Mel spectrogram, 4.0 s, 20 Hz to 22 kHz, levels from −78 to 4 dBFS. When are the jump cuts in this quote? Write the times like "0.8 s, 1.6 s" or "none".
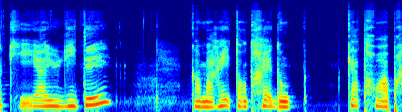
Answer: none

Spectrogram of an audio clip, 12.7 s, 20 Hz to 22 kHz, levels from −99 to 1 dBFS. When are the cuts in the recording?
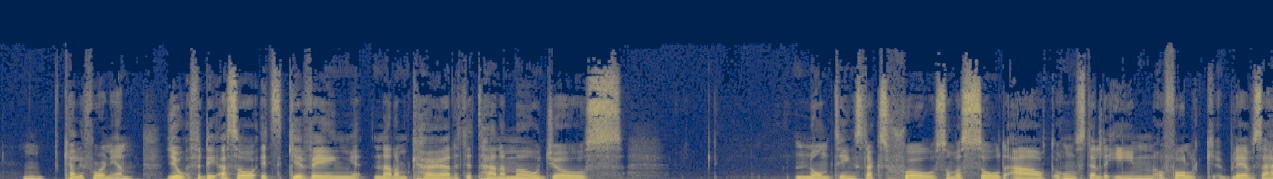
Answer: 1.8 s

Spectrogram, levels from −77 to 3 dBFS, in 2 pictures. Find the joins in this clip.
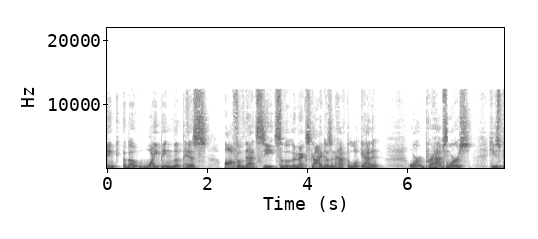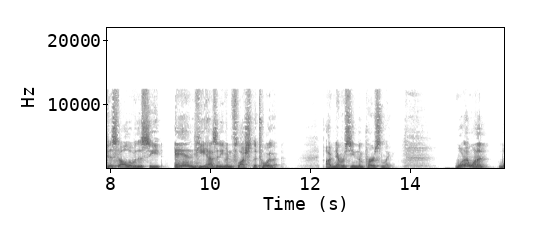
6.8 s, 9.2 s, 12.2 s

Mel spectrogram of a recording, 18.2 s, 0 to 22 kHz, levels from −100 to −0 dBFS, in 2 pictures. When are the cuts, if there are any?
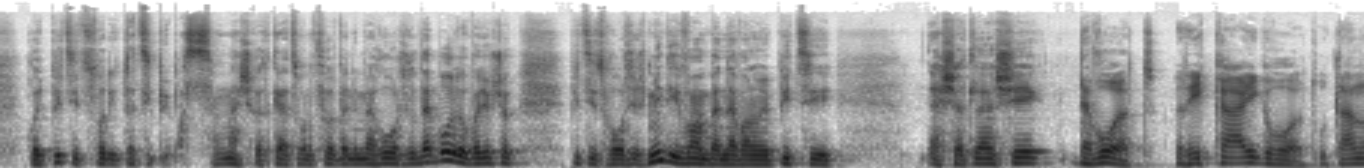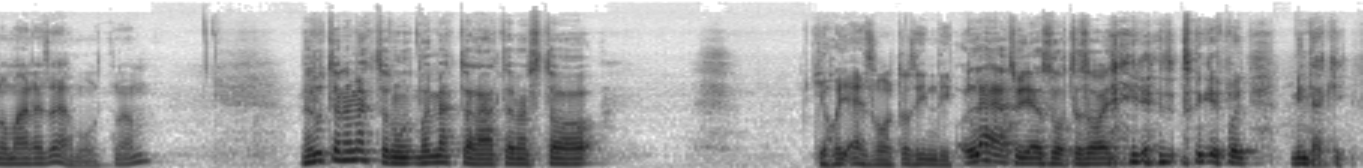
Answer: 14.4 s

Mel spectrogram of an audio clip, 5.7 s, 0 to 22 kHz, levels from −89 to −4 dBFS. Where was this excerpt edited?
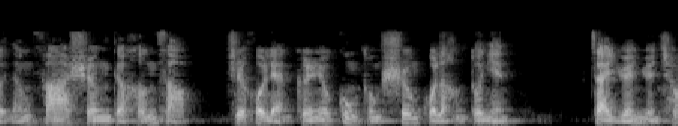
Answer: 1.8 s

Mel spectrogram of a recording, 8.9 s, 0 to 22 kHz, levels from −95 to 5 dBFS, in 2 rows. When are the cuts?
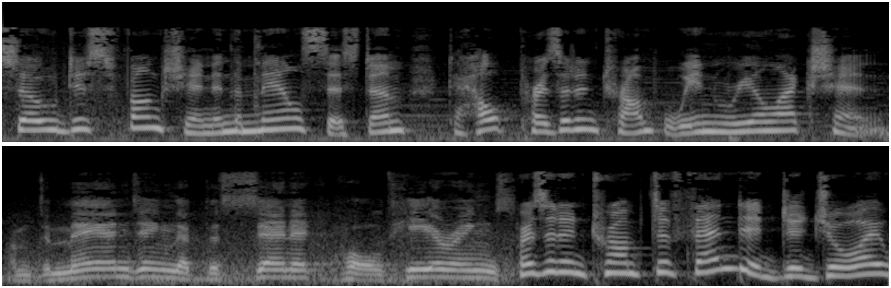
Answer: none

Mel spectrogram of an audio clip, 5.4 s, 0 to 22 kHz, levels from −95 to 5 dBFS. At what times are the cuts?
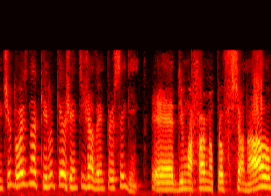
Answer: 2.9 s, 4.3 s

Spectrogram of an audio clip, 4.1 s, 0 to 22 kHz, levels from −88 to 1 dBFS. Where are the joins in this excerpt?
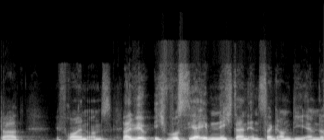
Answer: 1.5 s

